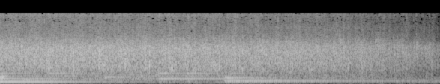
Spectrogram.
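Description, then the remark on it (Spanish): An audience applauds steadily, a dense wash of clapping that holds for several seconds and eases slightly at the end, with sustained keyboard chords shifting beneath it. “Sí, dáselo fuerte el aplauso.”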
